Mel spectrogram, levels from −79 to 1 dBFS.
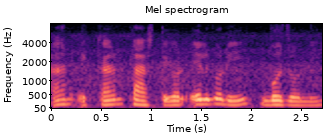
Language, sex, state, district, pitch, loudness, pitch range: Chakma, male, Tripura, Unakoti, 150 Hz, -16 LUFS, 145-165 Hz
